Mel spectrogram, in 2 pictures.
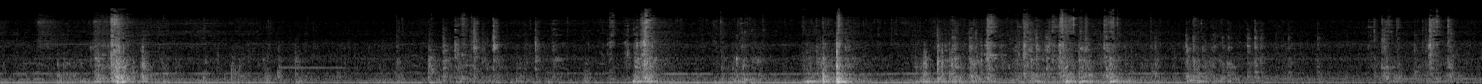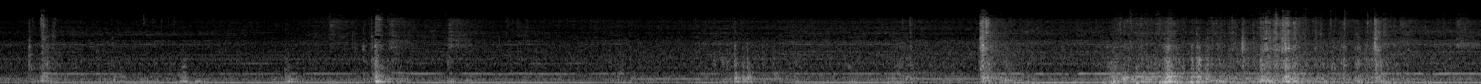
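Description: Komatsu crawler excavator's diesel engine running with a steady hum and a higher whine that comes and goes, while its bucket digs into rocky soil with repeated sharp knocks and clatter of stones.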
